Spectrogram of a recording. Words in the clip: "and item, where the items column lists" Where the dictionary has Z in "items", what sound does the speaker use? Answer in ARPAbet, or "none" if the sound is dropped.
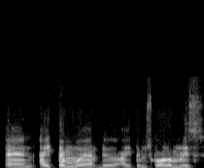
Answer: S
